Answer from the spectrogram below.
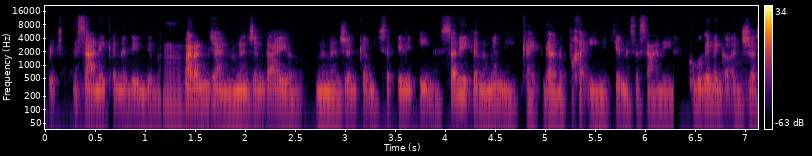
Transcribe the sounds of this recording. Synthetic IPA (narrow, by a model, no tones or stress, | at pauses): pɛnɐsaːnɐjkɐnɐd̪ɪnd̪ɪbapaːɾɐŋd͡ʒanːɐnɐnd͡ʒɐnt̪aːjo̞nɐŋnɐnd͡ʒankɐmɛsɐpɪlɪpiːnɐsːaːnɐjkɐnɐmanɛkaːhɪt̪̚ɡaːnopɐkɐʔiːnɪt̪̚janːɐsɐsaːnɐjkʊmbɐɡanɐɡa̰ʔɐd͡ʒas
